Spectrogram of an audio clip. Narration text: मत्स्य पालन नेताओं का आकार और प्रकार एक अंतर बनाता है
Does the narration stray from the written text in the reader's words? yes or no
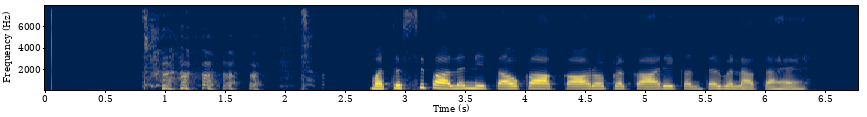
no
